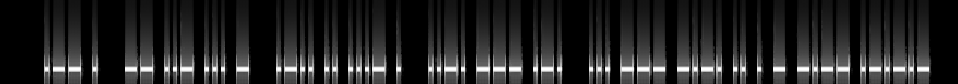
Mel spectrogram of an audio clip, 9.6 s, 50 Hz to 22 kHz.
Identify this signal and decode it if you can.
Morse code, heard as a keyed tone, about 30 wpm, 700 Hz. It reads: WE MUST LIVE FOR SOCIETY.
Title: Sentences from Top 700 Words 30wpm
